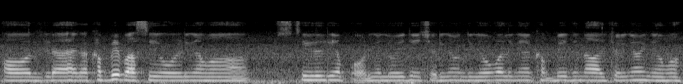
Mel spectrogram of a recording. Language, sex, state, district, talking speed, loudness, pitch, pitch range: Punjabi, female, Punjab, Kapurthala, 210 wpm, -18 LUFS, 180 Hz, 180-190 Hz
